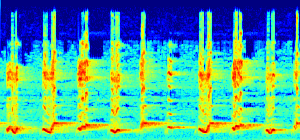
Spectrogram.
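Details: Trucukan (sooty-headed bulbul) singing its long 'ropel' song as a lure: loud, bubbly whistled notes about three per second, each opening with a sharp flick and a level whistle between.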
